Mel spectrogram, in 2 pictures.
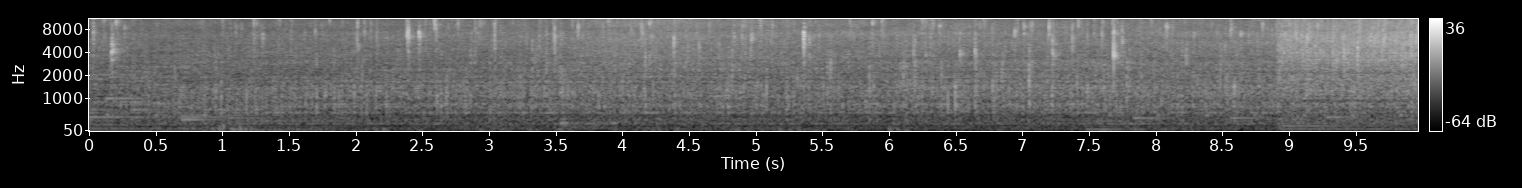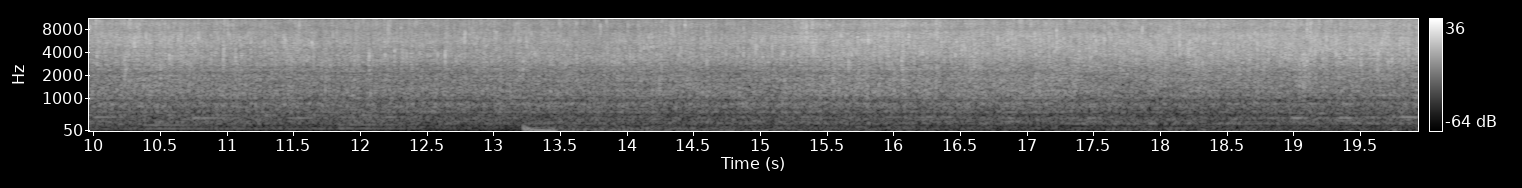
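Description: Battered chicken pieces deep-frying in hot oil: a steady sizzling hiss, with a few light clicks over the first several seconds. About nine seconds in, the sizzle turns abruptly louder and stays strong.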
